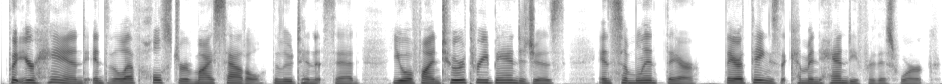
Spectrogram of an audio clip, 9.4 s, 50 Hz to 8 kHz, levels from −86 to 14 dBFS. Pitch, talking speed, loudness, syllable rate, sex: 185 Hz, 215 wpm, -19 LUFS, 5.2 syllables/s, female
